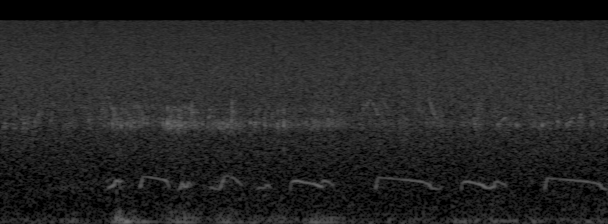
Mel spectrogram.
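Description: Faint bird calls: a series of about seven low whistled notes, each rising and then falling away, over faint high twittering of small birds. A soft low thump comes about a second in.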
